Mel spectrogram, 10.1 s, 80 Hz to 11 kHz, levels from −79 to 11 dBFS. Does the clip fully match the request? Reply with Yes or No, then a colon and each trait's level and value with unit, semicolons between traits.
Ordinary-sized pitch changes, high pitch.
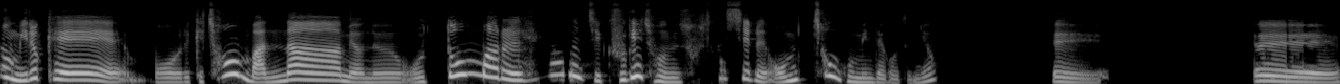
No: wide, 8.2 semitones; high, 220 Hz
